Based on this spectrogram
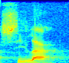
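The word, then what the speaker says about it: śīla: Giới tiếng Phạn đọc là sila, mình âm là thi la.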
